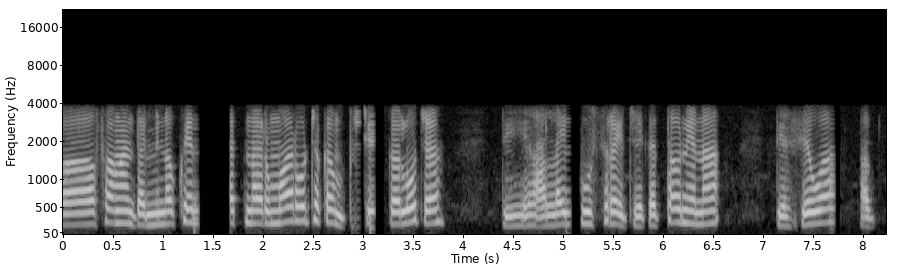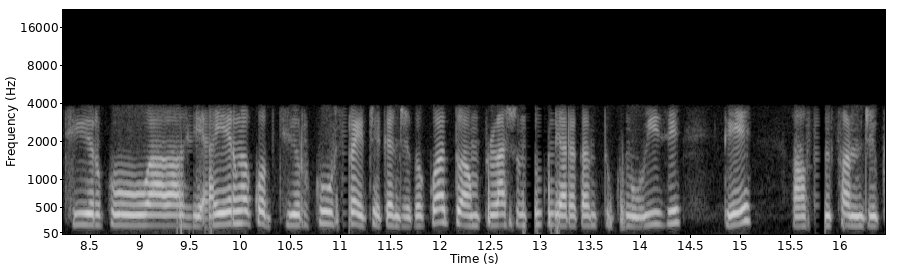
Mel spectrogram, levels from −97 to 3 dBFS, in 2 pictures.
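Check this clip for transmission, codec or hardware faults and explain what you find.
The speech has packet loss with pitch repetition, with eight dropouts at 1.32, 2.9, 5.04, 7.68, 9.38, 11.04, 12.84 and 15.76 s. The receiver fills each gap by looping the last pitch period, so the short ones sound like a brief buzzy hold. The longest, 360 ms just before "armoara ohatra ka", fades to silence before the speech comes back.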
